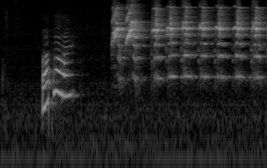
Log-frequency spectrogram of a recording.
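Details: Pet monk parakeet (Quaker parrot) talking: a short rising, voice-like phrase, then a fast run of harsh, rasping squawks repeated about four times a second without pause.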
